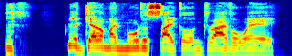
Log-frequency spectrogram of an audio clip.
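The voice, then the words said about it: Put-on accent. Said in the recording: “my accent is terrible today ... My accent was great”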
